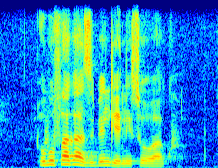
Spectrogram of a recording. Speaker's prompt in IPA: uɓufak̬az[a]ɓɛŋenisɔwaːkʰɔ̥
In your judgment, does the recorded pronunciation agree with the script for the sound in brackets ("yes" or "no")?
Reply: no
